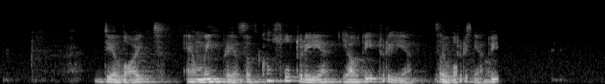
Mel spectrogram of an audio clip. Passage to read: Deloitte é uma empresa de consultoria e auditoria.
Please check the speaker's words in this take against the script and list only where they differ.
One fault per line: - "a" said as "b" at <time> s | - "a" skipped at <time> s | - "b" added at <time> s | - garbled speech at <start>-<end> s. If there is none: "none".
- garbled speech at 4.3-5.0 s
